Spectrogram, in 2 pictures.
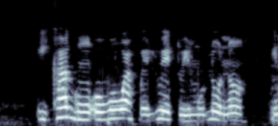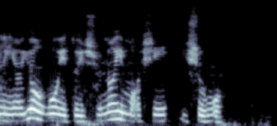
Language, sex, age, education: Yoruba, female, 30-45, tertiary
